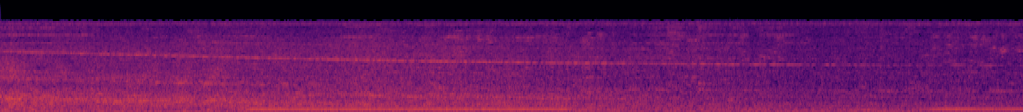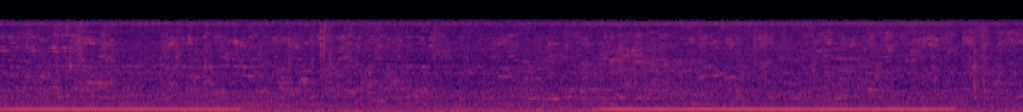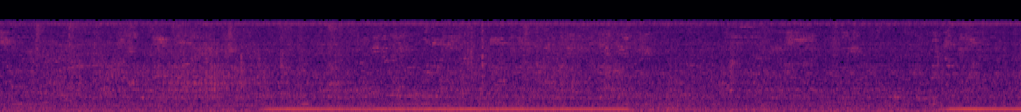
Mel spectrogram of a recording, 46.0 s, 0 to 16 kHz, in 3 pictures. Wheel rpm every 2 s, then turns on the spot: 0, 0, 0, 0, 0, 0, 0, 0, 0, 0, 0, 0, 0, 0, 0, 0, 0, 0, 0, 0, 0, 0, 0.
none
